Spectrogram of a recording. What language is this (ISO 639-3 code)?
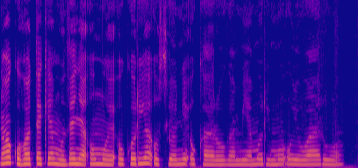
kik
